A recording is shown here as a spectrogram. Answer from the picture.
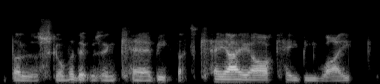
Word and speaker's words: Kirkby: And it was only later that I discovered it was in Kirby. That's Kirkby. You might pronounce it Kirkby, but it's silent K, Kirby.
